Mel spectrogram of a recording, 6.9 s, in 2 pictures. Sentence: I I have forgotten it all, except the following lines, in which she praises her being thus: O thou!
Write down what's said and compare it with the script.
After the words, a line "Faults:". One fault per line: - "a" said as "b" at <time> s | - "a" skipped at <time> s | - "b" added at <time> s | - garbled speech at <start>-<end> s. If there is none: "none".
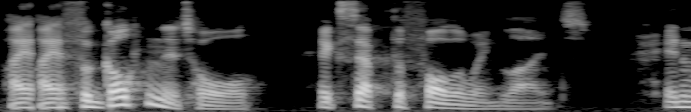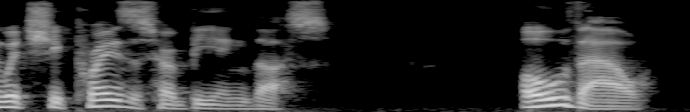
I I have forgotten it all, except the following lines, in which she praises her being thus: O thou!
Faults:
none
